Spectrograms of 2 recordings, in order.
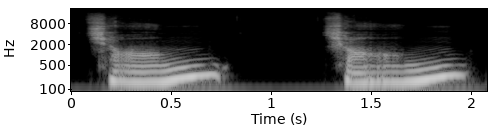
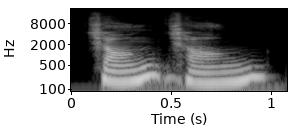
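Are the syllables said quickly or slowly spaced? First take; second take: slowly spaced; quickly. First: The syllables are said slowly with gaps between. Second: The syllables are said quickly and run together. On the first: "I will read the characters sort of spaced" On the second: "then I will read them faster, closer together"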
